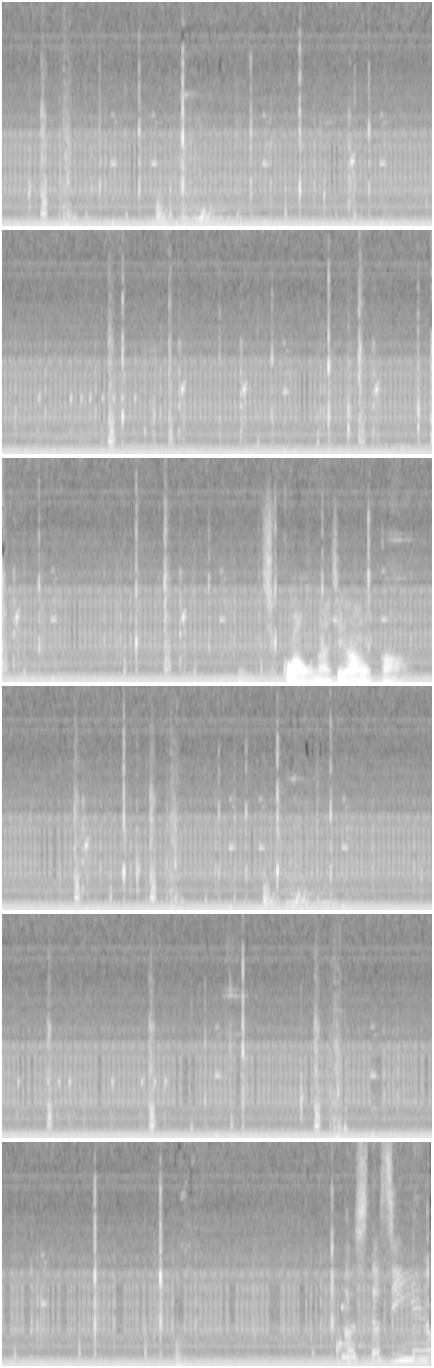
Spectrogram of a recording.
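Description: Soft menu clicks tick now and then as selections change.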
